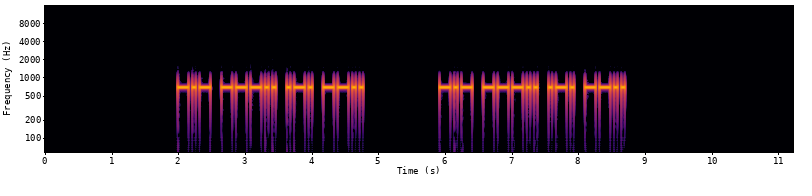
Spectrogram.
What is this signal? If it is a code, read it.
Morse code, heard as a keyed tone, about 22 wpm, 700 Hz. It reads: K8RZ K8RZ
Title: USA Call Signs - 4 Characters - Repeated 2x - 22wpm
